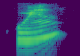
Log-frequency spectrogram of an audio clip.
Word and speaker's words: Quin: Eh, en las recomendaciones de libros, digo, aparte del Bloody Henderson, hay uno que se llama Microbiología Veterinaria de Queen, se escribe Q-U-I-N, eh, que digo es típico, en todas las facultades está.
